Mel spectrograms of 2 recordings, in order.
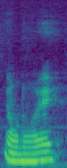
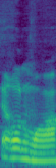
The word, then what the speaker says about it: Illinois: Not pronouncing the S. Illinois. There's an S. I don't. Illinois. It's Illinois from now on.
